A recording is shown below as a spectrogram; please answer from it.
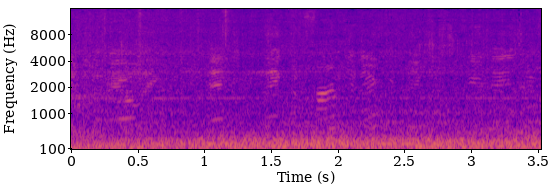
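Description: Inside the cabin of a passenger airplane climbing during a go-around near Oakland, a constant low engine and air roar fills the whole clip at steady loudness.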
